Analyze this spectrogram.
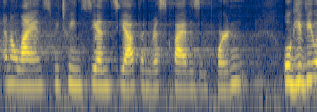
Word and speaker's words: RISC-V: i left to join risk five international risk five we'll get it we'll say it correctly here for the video one of the fastest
